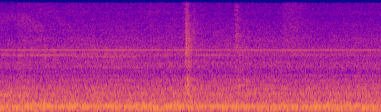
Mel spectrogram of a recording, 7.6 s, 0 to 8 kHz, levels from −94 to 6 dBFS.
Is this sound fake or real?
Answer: real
